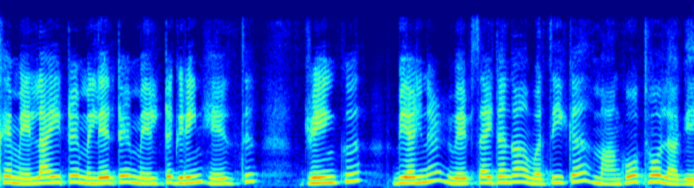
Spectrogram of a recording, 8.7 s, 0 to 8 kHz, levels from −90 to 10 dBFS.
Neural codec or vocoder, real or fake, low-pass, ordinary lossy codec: codec, 16 kHz in and 24 kHz out, 0.9 kbps, LongCat-Audio-Codec, four codebook decoder; fake; 7.2 kHz; none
